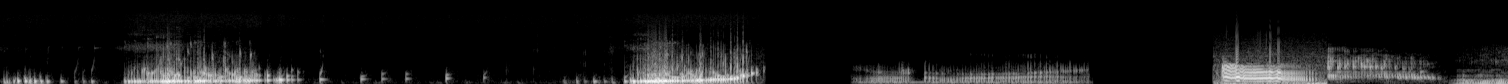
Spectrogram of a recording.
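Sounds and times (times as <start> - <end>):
stomach growling: 0.0 - 4.9, 5.8 - 7.7, 8.6 - 11.0, 12.2 - 15.0.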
